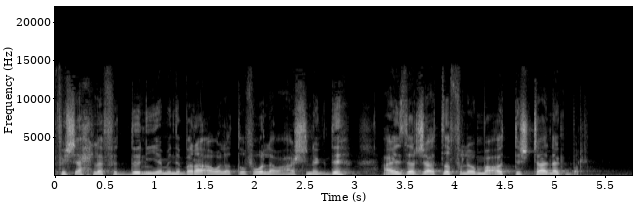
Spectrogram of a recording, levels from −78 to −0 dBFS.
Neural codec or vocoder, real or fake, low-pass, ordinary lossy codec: none; real; 14.4 kHz; none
